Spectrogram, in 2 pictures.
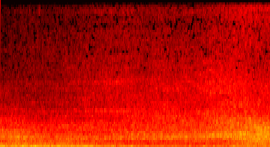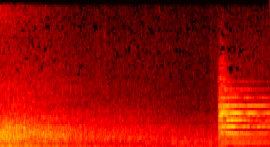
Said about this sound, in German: Ich fahre nach Bad Freienwalde, der Stadt an der Oder.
